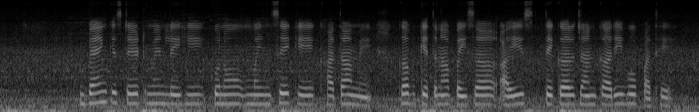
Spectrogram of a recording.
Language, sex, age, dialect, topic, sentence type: Chhattisgarhi, female, 56-60, Northern/Bhandar, banking, statement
